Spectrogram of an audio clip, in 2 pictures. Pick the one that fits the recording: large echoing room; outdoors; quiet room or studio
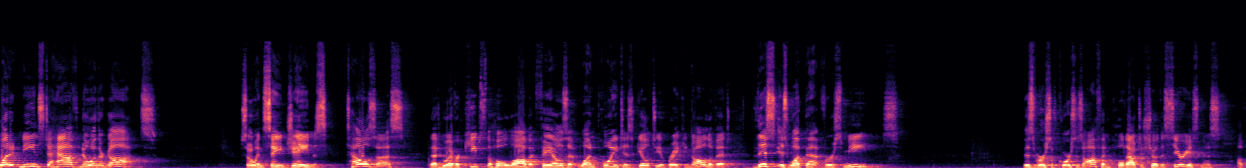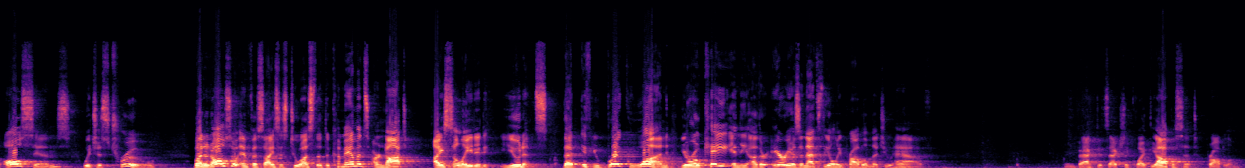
large echoing room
